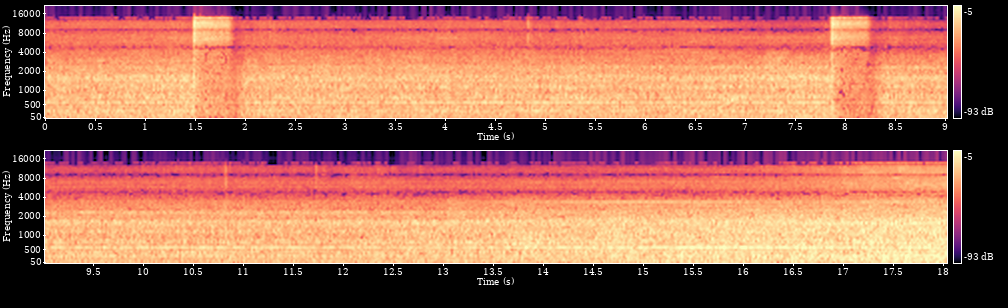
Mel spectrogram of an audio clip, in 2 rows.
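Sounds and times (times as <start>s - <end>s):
sharp hiss: 1.5s - 1.9s, 7.8s - 8.3s.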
